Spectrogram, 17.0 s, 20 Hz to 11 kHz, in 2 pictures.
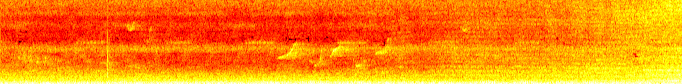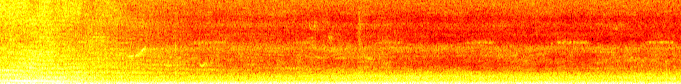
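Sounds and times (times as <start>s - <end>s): model plane motor whine passing: 4.6s - 13.0s.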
